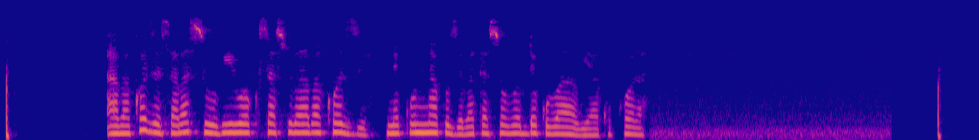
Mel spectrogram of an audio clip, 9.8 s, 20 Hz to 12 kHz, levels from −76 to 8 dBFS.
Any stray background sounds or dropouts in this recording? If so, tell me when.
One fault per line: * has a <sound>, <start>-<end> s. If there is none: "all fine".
all fine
